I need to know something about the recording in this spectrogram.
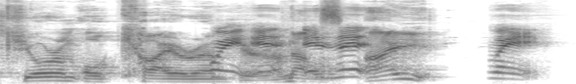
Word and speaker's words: Kyurem: And again, there was Kyurem as well. Kyurem or Kyurem.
